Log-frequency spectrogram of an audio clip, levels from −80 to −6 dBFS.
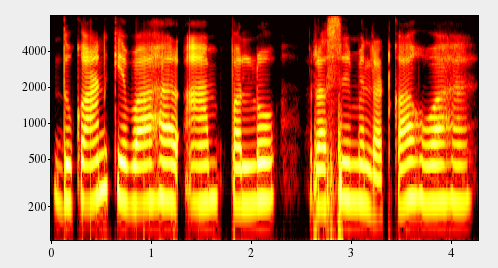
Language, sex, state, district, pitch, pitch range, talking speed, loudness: Hindi, female, Jharkhand, Palamu, 225 Hz, 220-230 Hz, 140 wpm, -16 LUFS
